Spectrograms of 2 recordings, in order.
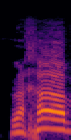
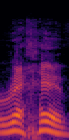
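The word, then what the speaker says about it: רכב: Rachav, or rechev, actually, in this case.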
